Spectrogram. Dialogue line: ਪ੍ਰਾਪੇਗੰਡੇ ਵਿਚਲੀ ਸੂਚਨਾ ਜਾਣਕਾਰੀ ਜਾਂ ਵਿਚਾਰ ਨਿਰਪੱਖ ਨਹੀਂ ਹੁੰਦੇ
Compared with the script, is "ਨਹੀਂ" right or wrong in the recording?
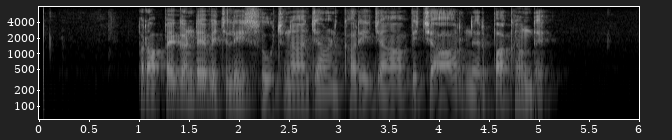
wrong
